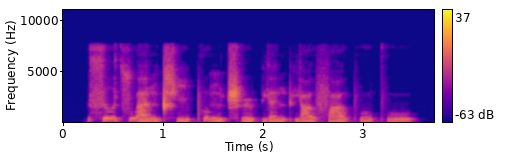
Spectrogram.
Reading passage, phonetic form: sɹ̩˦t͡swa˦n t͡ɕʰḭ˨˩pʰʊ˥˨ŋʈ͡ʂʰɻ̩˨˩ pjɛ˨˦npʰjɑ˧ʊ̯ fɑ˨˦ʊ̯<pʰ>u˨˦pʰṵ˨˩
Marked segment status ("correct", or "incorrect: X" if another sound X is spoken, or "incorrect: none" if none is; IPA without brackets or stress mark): correct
